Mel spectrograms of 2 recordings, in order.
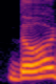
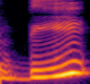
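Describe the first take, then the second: First: The vowel is short and reduced, like 'thuh'. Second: The vowel is long and full, like 'thee'. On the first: The next word starts with a consonant sound. "द का उच्चारण कब करोगे, जब अगला consonant होगा" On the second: The next word starts with a vowel sound. "द को दी कब उच्चारण करोगे... जब अगला ही शब्द जो होगा वो वोवल साउंड होगा"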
